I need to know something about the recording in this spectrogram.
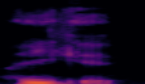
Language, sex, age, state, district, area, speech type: Manipuri, male, 30-45, Manipur, Bishnupur, rural, spontaneous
